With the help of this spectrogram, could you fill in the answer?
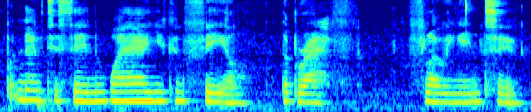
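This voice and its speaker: A woman guiding a meditation in a soft, breathy, soothing way, leaving long pauses between phrases. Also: medium pitch, flat delivery, a little hiss or hum. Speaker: meditation guide. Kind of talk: guided meditation.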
